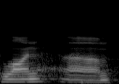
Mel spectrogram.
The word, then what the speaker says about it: Luhn: The Luhn algorithm, which maybe you pronounce it "Loon", I've been told it's Luhn.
